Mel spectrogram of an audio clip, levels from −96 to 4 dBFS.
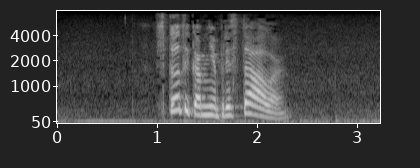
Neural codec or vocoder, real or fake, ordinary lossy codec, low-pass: none; real; MP3, 32 kbps; 7.2 kHz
